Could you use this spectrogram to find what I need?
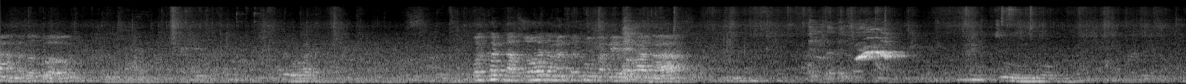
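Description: A man speaks calmly to a room, his voice slightly echoing.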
